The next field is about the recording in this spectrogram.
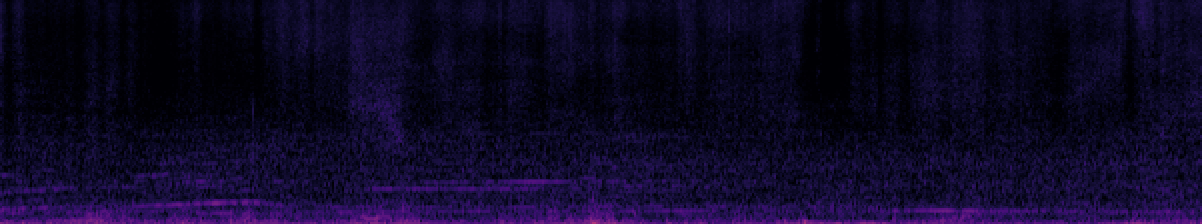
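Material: Nothing is struck.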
